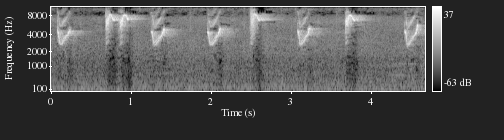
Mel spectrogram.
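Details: Repeated high chirps of an olive-backed sunbird, used as a lure: dipping swoop notes alternate with sharp flat chips at steady intervals, about eight notes in under five seconds, over a low hum.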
